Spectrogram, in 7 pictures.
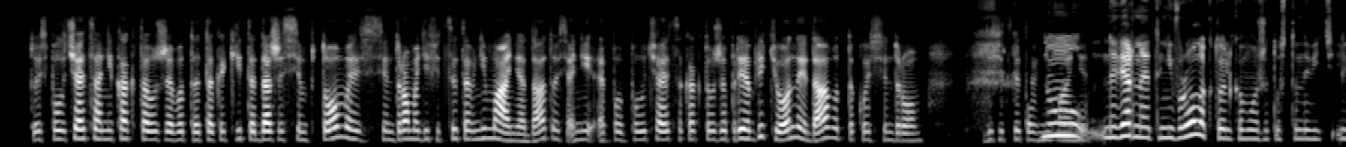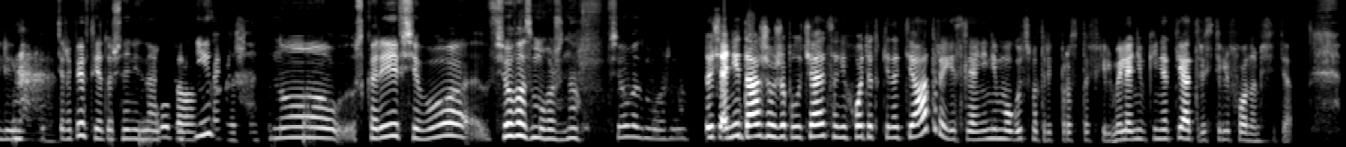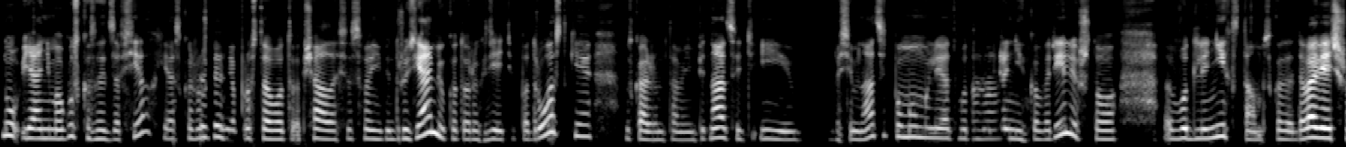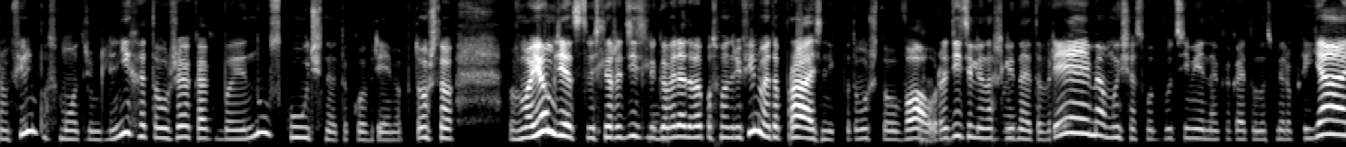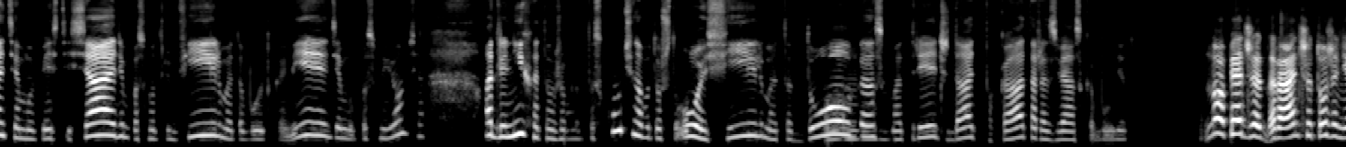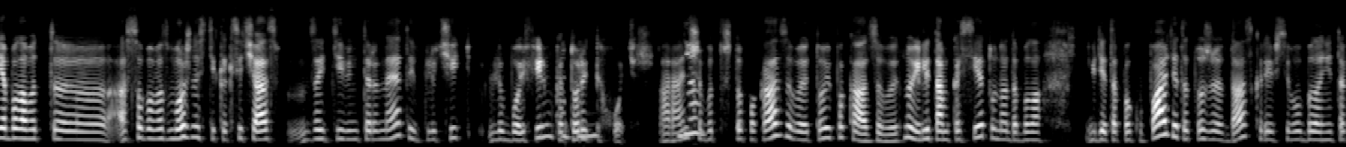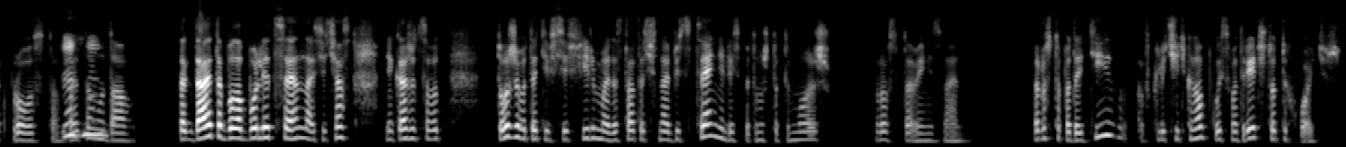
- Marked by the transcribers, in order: chuckle; other background noise; laughing while speaking: "всё возможно"; chuckle; other noise; unintelligible speech
- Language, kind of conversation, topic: Russian, podcast, Что вы думаете о влиянии экранов на сон?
